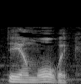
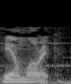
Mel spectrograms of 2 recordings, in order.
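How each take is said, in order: First: Warwick is pronounced the American way. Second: Warwick is pronounced the English way. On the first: "I had to learn to say Dionne Warwick, because we don't say it like that in England" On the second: "We say Dionne Warwick"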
